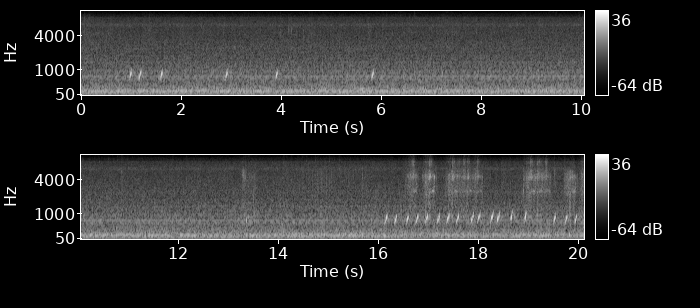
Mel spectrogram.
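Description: Short bright game blips chime, sometimes quickly in a run.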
